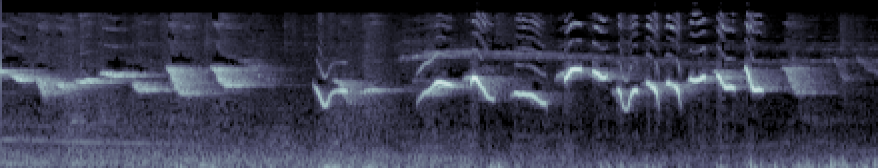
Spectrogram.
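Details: Common iora and bar-winged prinia from Lombok, a lively song used as masteran for training cage birds: varied whistled and slurred phrases, then a quick run of bright repeated chirps about every quarter second, with low background rumble.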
